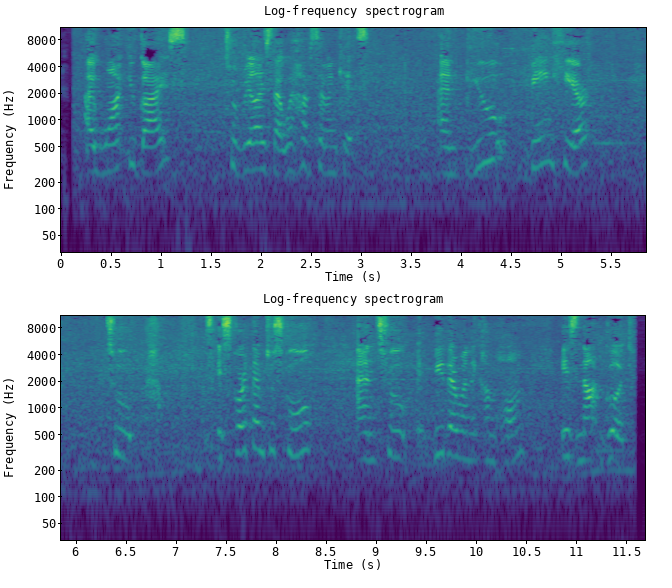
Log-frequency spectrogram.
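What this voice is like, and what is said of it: Fake put-on accent. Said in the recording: “his wife's fake accent ... She's a white chick from Boston.”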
